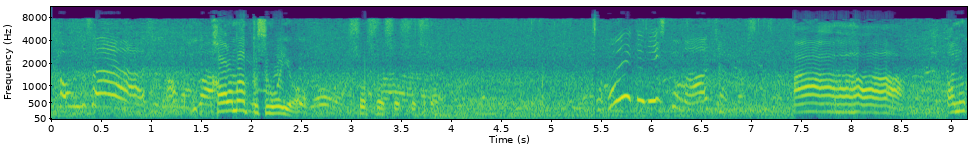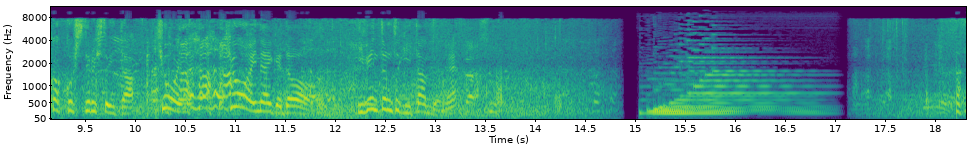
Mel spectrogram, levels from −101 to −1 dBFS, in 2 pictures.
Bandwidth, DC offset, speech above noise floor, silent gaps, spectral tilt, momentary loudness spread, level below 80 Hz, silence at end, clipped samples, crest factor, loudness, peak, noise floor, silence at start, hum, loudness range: 9.4 kHz; under 0.1%; 27 dB; 14.89-15.00 s; -3.5 dB/octave; 15 LU; -42 dBFS; 0 s; under 0.1%; 12 dB; -12 LUFS; -2 dBFS; -39 dBFS; 0 s; none; 10 LU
